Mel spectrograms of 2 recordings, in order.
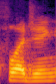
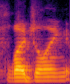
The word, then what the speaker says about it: Fledging: Fledging is what we are. A lot of people go with fledgling.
